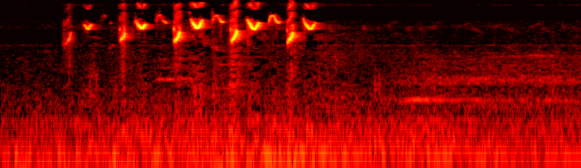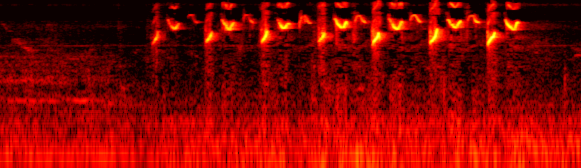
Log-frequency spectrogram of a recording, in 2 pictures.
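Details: Cinereous tit singing as a lure to prompt other birds to respond: two bursts of fast, very high, squeaky slurred notes, each about two seconds long, separated by three seconds of silence.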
